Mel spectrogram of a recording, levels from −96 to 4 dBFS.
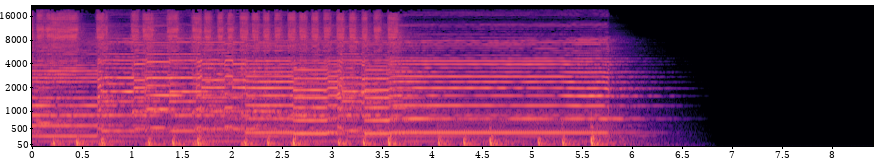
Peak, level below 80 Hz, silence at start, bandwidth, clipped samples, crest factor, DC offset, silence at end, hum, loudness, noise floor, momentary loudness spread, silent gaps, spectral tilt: -6 dBFS; -40 dBFS; 0 s; over 20 kHz; under 0.1%; 16 dB; under 0.1%; 2.25 s; none; -20 LUFS; under -90 dBFS; 3 LU; none; -2 dB/octave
